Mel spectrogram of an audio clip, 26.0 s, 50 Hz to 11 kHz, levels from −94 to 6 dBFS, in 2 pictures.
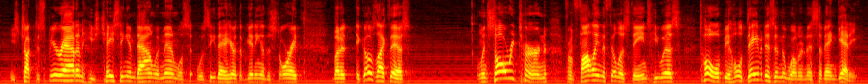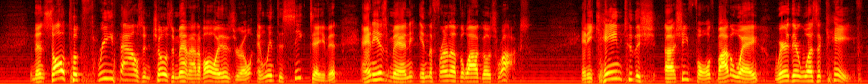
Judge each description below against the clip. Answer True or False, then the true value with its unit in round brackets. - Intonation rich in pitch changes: True (6.5 semitones)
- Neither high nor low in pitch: True (155 Hz)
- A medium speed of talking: False (210 wpm)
